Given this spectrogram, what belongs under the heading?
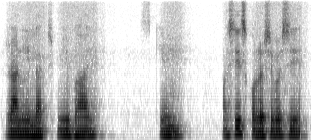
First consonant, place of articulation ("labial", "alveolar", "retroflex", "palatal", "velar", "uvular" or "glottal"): alveolar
